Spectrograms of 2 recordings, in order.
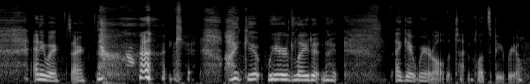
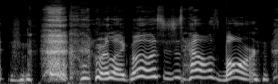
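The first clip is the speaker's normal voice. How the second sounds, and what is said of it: Put-on country accent. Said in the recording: “then we start getting a country accent.”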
